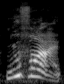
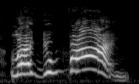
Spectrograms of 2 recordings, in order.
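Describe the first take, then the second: First: Said in the usual way. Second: Higher, slow, laughing through You fine; laughing drawn-out you fine. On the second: Real, not acted. Laughing at a panicking partner, slow amused you fine.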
